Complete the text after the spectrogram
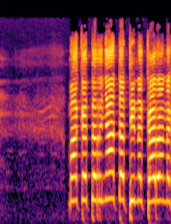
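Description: A young woman sings loudly into a microphone through loudspeakers.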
